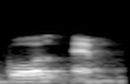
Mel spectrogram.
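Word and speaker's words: Colum: कॉलम pronounce कॉल एम.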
